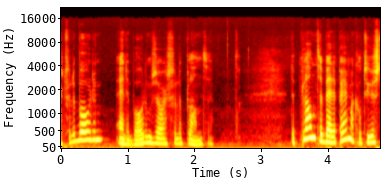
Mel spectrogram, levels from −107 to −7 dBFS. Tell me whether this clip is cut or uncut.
uncut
